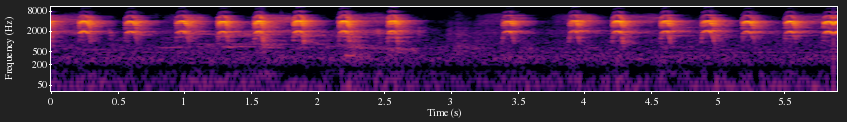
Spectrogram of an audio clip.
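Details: Rufous hornero singing hard: rapid ringing chips roughly three per second break off for a brief pause near the middle, then resume at the same quick, insistent pace.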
